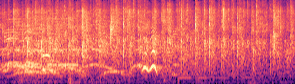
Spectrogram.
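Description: A live show audience applauds when the applause sign is put up, with steady, dense clapping that continues throughout, while voices and a few rising whoops sound faintly beneath it.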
